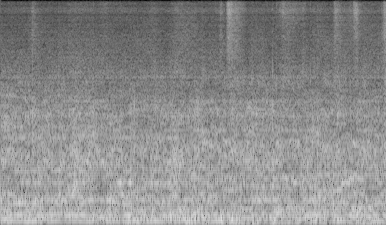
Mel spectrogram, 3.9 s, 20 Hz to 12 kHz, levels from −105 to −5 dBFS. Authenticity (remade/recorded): remade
